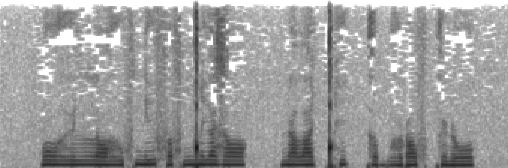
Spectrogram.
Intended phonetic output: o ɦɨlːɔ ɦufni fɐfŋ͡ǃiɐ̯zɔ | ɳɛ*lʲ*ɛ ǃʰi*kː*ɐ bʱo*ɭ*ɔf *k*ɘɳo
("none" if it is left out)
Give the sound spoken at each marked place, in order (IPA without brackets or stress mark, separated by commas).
lˠ, kː, ɽ, k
